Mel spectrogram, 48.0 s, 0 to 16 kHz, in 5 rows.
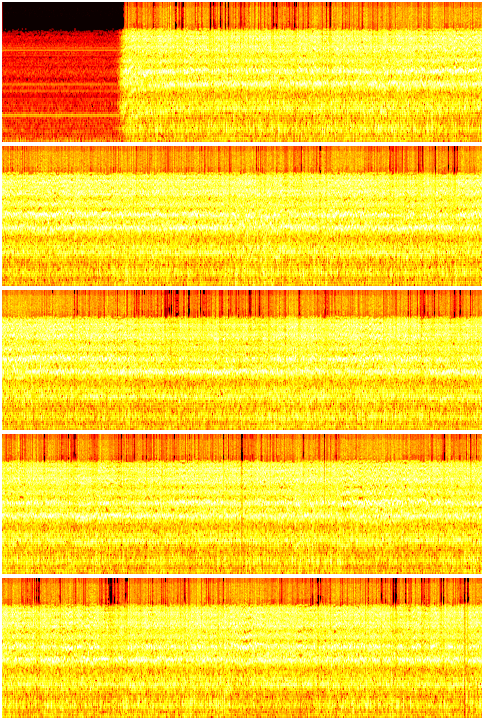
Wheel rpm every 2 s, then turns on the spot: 0, 150, 230, 230, 220, 230, 240, 220, 230, 220, 230, 230, 230, 230, 230, 230, 230, 230, 220, 230, 230, 230, 230, 230.
none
